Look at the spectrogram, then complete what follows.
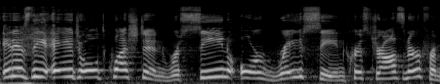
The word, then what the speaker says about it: Racine: I talked to a couple, I talked to a lot of people from Racine, a lot of my friends, and have kind of pronounced it both ways.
